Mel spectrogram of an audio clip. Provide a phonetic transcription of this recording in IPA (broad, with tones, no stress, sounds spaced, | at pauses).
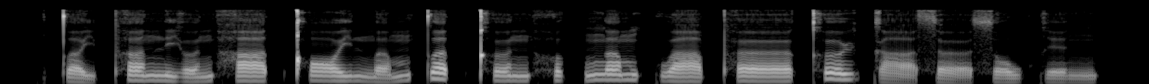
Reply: t̪ ɐ˨˩ j pʰ ɐ˧ n j ɵ˨˧ n h aː˧ t̚ kʰ ɔː˧ j n̪ ɐ˨˥ m t̪ ɐ˥ t̚ kʰ ɵ˧ n h ʊ˧ k̚ ŋ ɐ˥ m kʷ aː˧ pʰ œː˧ kʰ ɵ˥ ɥ k aː˨˩ s œː˨˩ s o˨ w k ɪ˨ ŋ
